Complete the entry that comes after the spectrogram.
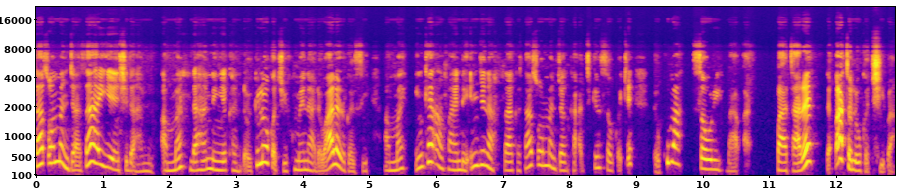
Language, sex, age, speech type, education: Hausa, female, 15-29, spontaneous, tertiary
